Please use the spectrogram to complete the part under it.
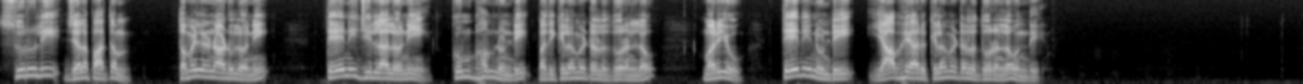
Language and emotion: Telugu, neutral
